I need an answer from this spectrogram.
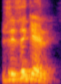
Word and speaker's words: Jézéquel: Est-ce que je prononce bien Jézéquel, rappelle-moi. Jézéquel.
